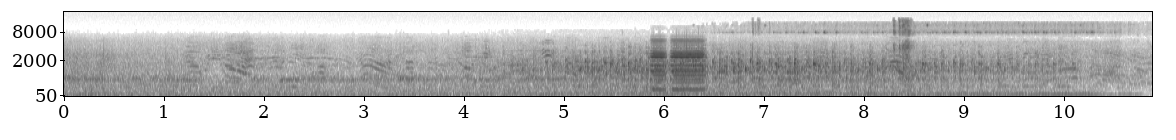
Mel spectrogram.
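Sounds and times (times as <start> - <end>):
steady low engine rumble: 0.0 - 10.8
street noise: 0.0 - 10.8
loud truck horn honk: 5.8 - 6.7.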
